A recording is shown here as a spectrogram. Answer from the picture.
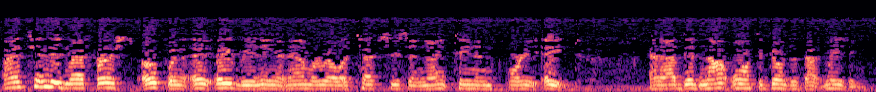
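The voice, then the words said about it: Southern Appalachian North Carolina accent. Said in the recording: “if you haven't picked up on the accent yet, I'm a hillbilly. I grew up in the hills of North Carolina”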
